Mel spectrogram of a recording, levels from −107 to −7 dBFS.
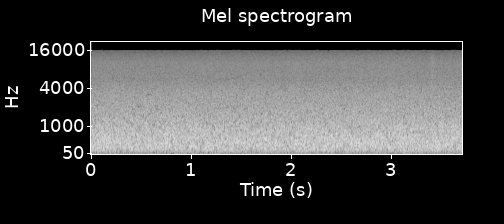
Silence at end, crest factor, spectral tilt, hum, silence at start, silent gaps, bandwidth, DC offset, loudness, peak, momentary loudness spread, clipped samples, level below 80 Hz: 0 s; 12 dB; -3.5 dB/octave; none; 0 s; none; 16 kHz; under 0.1%; -21 LUFS; -8 dBFS; 1 LU; under 0.1%; -46 dBFS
